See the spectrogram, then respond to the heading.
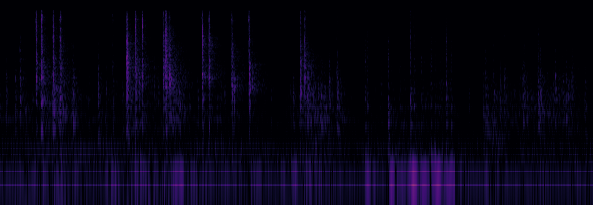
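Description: A vintage beige IBM mechanical keyboard with plastic keycaps is typed on with the fingertips of both hands, which have long red nails. Bright, sharp clacks come in quick irregular bursts that fade within a split second, softening into lighter, quieter taps toward the end over a faint low hum.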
